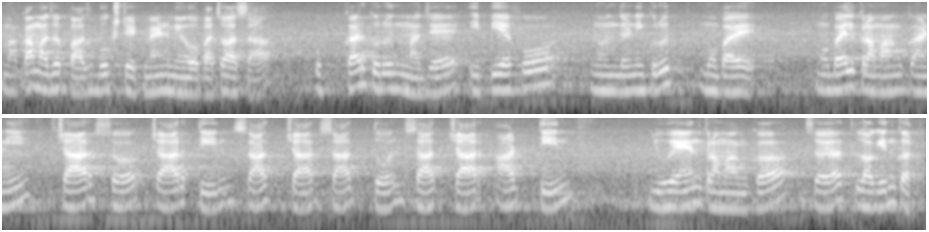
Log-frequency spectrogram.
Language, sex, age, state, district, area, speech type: Goan Konkani, male, 18-30, Goa, Bardez, urban, read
